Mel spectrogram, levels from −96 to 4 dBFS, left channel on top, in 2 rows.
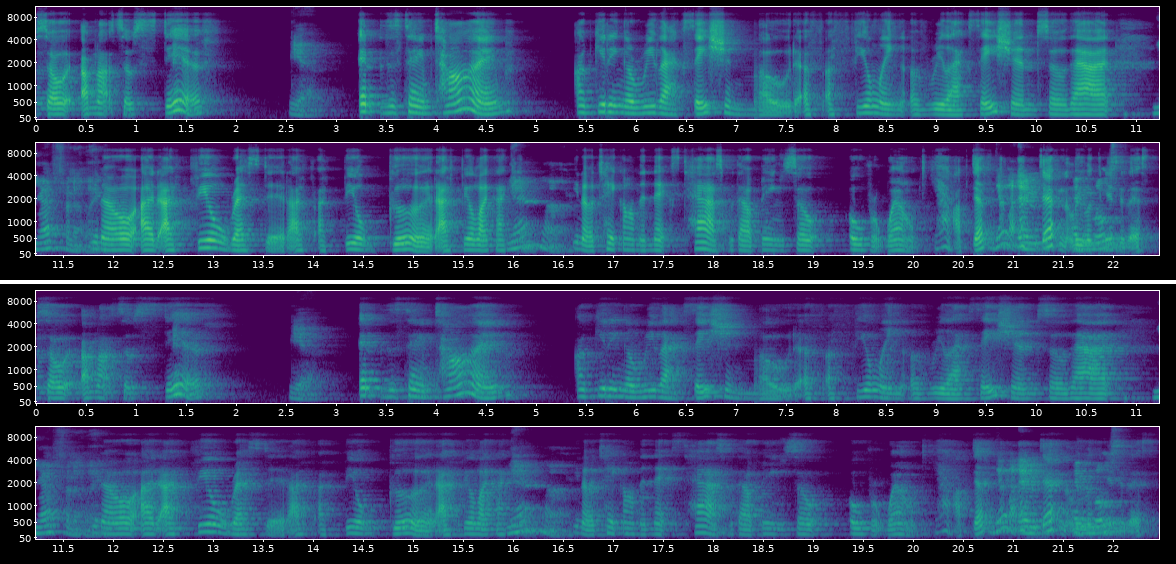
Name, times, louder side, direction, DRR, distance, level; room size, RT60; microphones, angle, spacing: voice 1, 0.0-1.8 3.2-4.8 5.4-11.1 11.8-16.2 16.6-19.0 19.4-20.8 21.3-22.3, left 8 dB, 75° left, 13 dB, 0.4 m, -33 dB
voice 2, 11.2-11.9 15.9-16.6 20.8-21.3 21.6-22.0, left 3 dB, 40° left, 3 dB, 1.1 m, -39 dB
11.0 x 5.0 x 4.3 m, 0.74 s
head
